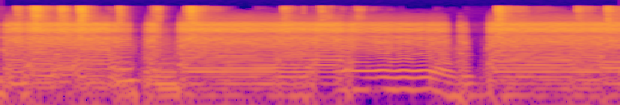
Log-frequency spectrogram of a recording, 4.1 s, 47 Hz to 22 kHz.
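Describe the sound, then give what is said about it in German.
Heavily distorted rhythm guitar played on the bridge pickup, with the buzzy, processed digital tone of a 2000s digital multi-effects rhythm sound, playing steady chugging chords with brief gaps between phrases, loud with no voices. “So klingt für mich der mit 2000er digitale Multi-Effekt Rhythmus-Gitarren-Sound.”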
